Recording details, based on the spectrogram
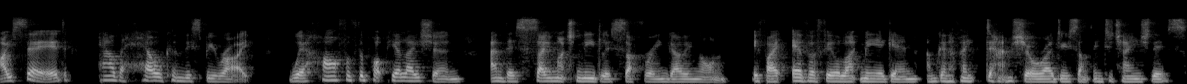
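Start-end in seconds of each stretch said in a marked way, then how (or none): none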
